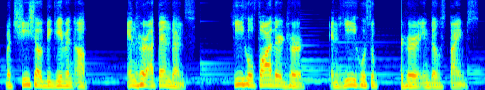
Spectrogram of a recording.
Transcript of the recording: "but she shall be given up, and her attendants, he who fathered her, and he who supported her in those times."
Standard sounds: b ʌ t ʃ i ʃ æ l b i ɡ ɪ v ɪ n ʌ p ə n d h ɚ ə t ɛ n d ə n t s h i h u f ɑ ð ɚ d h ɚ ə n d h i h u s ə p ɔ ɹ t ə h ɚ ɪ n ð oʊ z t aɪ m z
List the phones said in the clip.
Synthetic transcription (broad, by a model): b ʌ t ʃ i ʃ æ l b i ɡ ɪ v ɪ n ʌ p ə n d h ɚ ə t ɛ n d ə n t s h i h u f ɑ ð ɚ d h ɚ ə n d h i h u s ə p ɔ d h ɚ ɪ n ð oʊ s t aɪ m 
